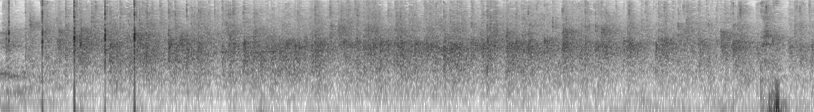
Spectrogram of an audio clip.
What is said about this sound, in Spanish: Denle un fuerte aplauso al bendito sea.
